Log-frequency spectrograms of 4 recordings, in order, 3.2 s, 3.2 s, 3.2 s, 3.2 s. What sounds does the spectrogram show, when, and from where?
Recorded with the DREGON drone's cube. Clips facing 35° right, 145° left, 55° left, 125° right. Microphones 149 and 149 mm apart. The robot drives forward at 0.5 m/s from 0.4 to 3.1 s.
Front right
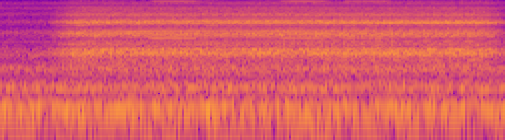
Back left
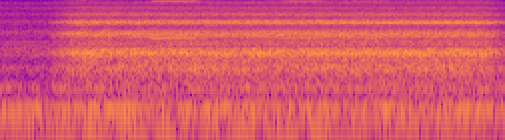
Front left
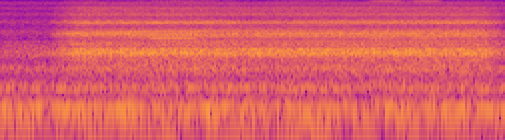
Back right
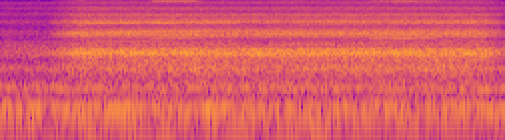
Only background noise.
